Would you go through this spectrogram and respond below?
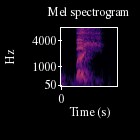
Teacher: یا ساکن ما قبل مفتوح یا لین، بے نہیں کریں گے، اس کو بئی کر کے پڑھیں گے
